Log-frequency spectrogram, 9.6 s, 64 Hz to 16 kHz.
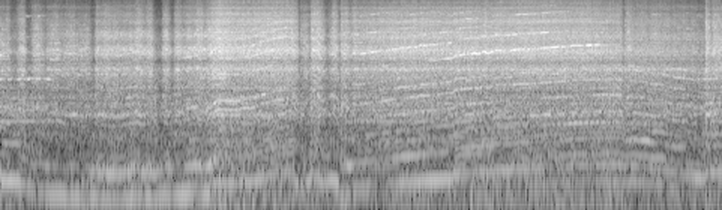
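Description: Porsche 991 GT3 Cup Gen. II's four-litre flat-six racing engine, heard from inside the cockpit. It runs low through a slow hairpin in first gear, shifts up to second, and climbs steadily in pitch under full throttle for several seconds. Near the end the revs fall away as it lifts off.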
